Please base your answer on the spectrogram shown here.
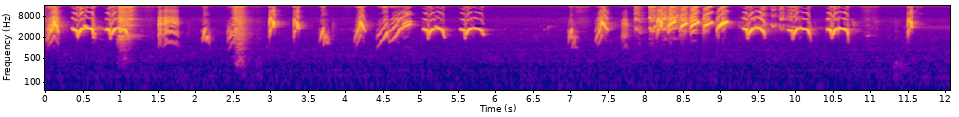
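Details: Oriental magpie-robin song used to make other magpie-robins sing and come into breeding condition; long sequence of loud looping whistles repeated in groups, fast rising sweeps and chips, a pause mid-way.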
